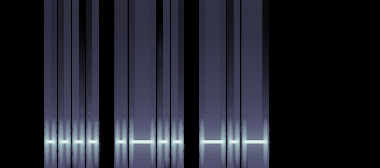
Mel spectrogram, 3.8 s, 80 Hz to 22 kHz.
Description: Morse code, heard as a keyed tone, about 17 wpm, 700 Hz. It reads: HLK
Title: USA Call Sign Postfixes - 3 Letters 17wpm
